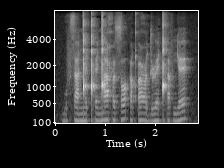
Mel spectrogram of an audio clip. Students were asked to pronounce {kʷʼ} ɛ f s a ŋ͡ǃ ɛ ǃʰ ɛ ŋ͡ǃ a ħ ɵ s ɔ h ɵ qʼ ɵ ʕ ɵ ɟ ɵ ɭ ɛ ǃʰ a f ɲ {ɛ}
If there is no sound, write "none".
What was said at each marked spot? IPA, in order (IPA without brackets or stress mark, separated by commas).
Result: ɡʷ, ɛ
